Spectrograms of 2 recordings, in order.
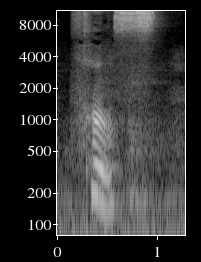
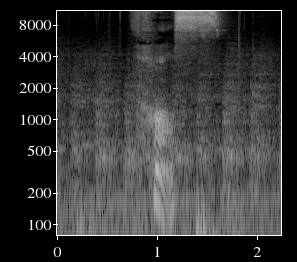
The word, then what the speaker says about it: France: Not français, not français, not français. Why? Because the E at the end is silent. So what we're really reading is the C, the letter C that is before it. France.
